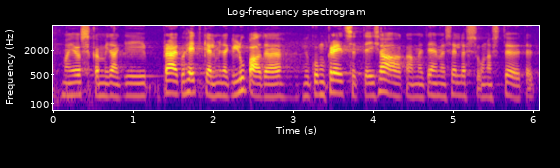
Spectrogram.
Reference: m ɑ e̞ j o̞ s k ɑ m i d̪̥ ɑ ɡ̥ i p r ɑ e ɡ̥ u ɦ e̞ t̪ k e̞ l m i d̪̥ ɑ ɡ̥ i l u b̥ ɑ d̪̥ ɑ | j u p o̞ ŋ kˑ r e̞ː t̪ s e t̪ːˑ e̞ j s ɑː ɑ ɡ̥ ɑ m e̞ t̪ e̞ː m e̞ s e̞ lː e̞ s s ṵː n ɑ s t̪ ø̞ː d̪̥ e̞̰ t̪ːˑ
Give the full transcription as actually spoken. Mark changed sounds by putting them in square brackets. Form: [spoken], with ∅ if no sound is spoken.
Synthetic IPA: m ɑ e̞ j o̞ s k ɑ m i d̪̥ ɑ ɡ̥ i p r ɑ e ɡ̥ u ɦ e̞ t̪ k e̞ l m i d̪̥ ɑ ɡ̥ i l u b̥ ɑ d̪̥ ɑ | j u [k] o̞ ŋ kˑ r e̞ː t̪ s e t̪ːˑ e̞ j s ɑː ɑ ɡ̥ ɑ m e̞ t̪ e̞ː m e̞ s e̞ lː e̞ s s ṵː n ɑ s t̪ ø̞ː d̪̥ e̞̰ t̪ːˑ

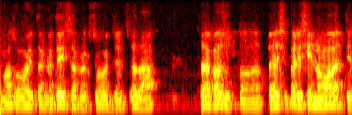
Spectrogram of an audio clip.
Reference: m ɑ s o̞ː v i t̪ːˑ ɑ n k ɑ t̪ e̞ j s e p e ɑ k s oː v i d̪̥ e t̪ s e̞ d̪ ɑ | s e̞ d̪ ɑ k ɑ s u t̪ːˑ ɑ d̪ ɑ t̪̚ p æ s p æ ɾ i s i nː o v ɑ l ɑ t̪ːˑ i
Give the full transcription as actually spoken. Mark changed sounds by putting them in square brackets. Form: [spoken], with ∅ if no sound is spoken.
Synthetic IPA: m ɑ s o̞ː v i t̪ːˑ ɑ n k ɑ t̪ e̞ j s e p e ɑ k s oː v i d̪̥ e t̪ s e̞ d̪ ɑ | s e̞ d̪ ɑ k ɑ s u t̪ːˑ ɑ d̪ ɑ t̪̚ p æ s p æ ɾ i s i nː o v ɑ l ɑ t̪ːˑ i

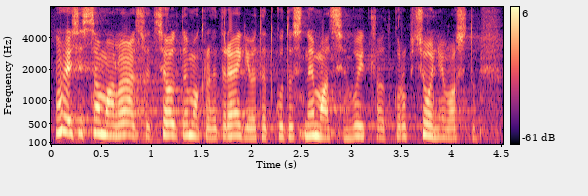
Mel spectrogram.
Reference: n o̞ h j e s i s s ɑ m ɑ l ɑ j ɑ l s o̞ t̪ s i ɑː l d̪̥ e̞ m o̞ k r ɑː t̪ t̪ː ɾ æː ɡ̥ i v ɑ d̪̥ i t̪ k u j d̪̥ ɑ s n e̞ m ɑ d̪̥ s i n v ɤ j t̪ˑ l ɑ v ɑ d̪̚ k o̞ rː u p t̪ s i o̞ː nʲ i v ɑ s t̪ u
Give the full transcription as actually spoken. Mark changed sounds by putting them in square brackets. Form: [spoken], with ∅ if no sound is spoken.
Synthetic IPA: n o̞ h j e s i s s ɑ m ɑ l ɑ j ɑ l s o̞ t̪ s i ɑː l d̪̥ e̞ m o̞ k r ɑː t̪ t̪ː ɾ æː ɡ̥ i v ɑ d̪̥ [e] t̪ k u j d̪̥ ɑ s n e̞ m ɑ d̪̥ s i n v ɤ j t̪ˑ l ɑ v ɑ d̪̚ k o̞ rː u p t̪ s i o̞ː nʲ i v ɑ s t̪ u

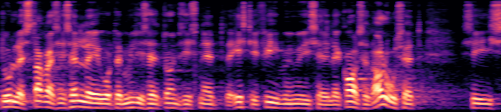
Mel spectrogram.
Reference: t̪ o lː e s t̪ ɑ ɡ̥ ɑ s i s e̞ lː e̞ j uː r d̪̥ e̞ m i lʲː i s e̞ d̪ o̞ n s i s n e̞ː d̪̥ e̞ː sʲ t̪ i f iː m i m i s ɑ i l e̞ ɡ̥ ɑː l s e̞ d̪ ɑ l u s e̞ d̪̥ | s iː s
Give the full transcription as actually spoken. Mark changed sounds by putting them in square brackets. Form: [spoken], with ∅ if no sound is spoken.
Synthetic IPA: t̪ [u] lː e s t̪ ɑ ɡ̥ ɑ s i s e̞ lː e̞ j uː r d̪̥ e̞ m i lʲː i s e̞ d̪ o̞ n s i s n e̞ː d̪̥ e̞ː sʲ t̪ i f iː m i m i s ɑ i l e̞ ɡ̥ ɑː l s e̞ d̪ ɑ l u s e̞ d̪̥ | s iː s

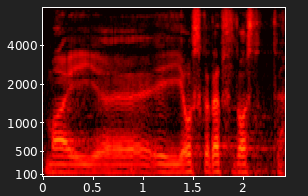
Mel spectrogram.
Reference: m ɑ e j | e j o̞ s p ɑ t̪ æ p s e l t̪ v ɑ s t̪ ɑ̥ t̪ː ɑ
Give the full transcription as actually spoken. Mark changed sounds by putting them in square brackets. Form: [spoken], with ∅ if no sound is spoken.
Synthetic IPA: m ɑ e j | e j o̞ s [k] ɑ t̪ æ p s e l t̪ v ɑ s t̪ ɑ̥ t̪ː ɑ

